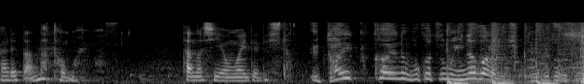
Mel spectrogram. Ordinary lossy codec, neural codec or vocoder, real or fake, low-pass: AAC, 48 kbps; none; real; 7.2 kHz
